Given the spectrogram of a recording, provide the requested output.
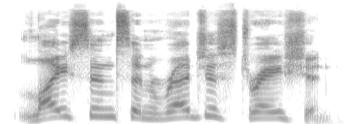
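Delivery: a high, sharp cop's command; barked order. A narrator's reading. Cop barking at a stopped driver, sharp and high. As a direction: snap it out like a cop who owns the road. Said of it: "he barked".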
